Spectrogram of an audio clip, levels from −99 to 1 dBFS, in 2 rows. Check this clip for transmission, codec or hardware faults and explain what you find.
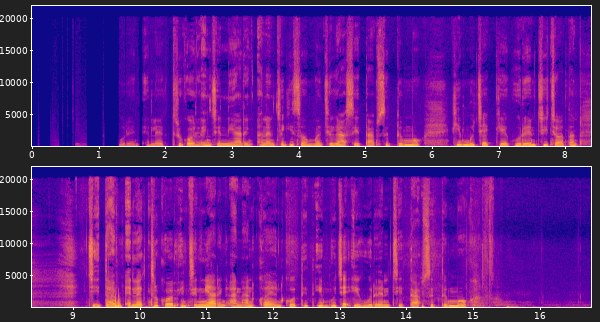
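Two faults are audible: truncation distortion on the opening fade-in, and a repeated frame late in the clip.

Truncation distortion on a fade runs from 0.0 to 2.31 s, just before "engineering anan chekisomonji kasitab". It is worst from 0.0 to 1.68 s. The speech fades in, but the gain stage dropped the low-order bits without dither. The coarse steps point to roughly 10-bit resolution. At the quietest part of the ramp the waveform collapses into a few square steps, so the sound comes in gritty before the level is high enough to mask it.

Repeated frames occur at 13.55 to 13.58 s. A 32 ms block of compressed audio was delivered twice, which fits a single codec frame being duplicated in transmission or writing. The decoder played that slice one extra time, adding 32 ms to the clip. It is heard as a brief stutter.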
